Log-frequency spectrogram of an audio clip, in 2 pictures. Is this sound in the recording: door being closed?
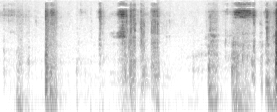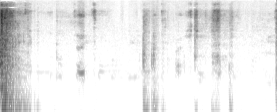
yes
